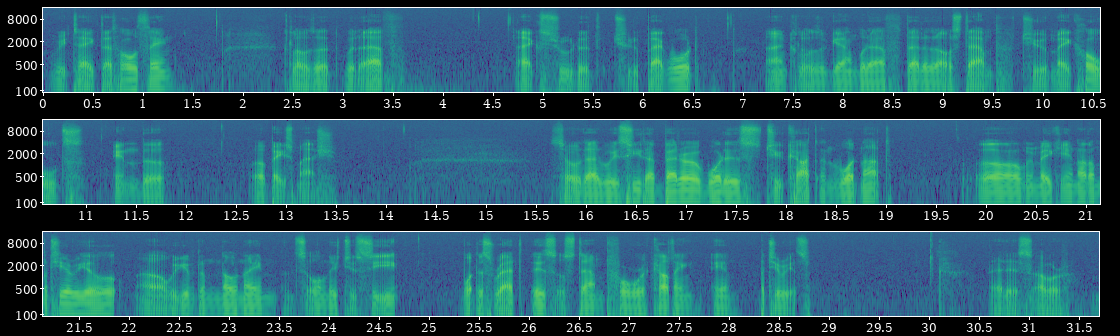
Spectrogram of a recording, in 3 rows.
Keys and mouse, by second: 0.0 Tab, 1.5 a, 3.2 f, 4.8 e, 6.3 click, 7.7 f, 8.2 Tab, 15.7-19.2 drag, 20.7-26.5 drag, 26.5 a, 27.8 KP_1.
